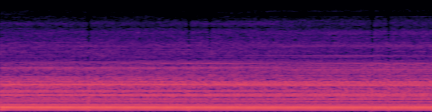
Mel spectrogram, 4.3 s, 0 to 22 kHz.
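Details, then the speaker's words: Mollar AC1550BP-R Black Panther 50 L oilless compressor (1 HP, 2,850 rpm) auto-restarting near 5 bar to refill to 8 bar: steady even hum, constant low drone, no knocks or rattles; normal refill running. "Oke ya, dia nyala otomatis ketika tekanannya mendekati 5"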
